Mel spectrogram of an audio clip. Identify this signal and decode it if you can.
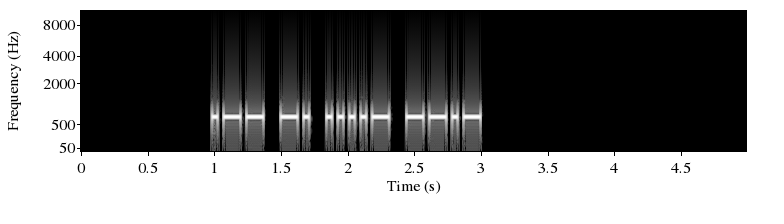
Morse code, heard as a keyed tone, about 28 wpm, 700 Hz. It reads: WN4Q
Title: USA Call Signs - 4 Characters - Repeated 3x - 28wpm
